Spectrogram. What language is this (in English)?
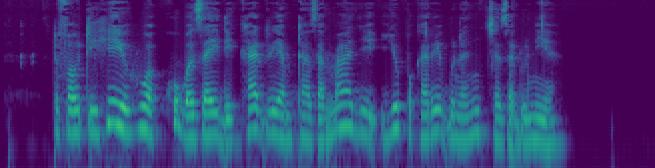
Swahili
